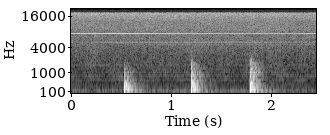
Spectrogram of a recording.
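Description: Three solid knocks on wood, evenly spaced about half a second apart, each a sharp thud with a short ring, close by in an otherwise quiet room.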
